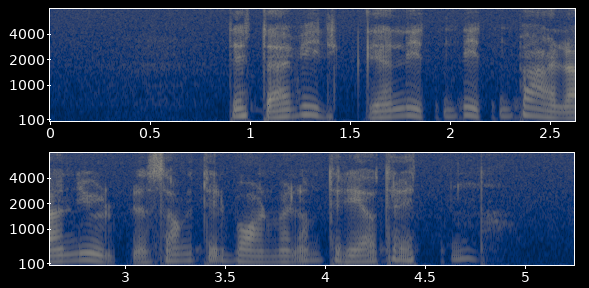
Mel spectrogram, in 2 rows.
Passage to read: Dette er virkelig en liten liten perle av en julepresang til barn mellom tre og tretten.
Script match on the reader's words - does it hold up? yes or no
yes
